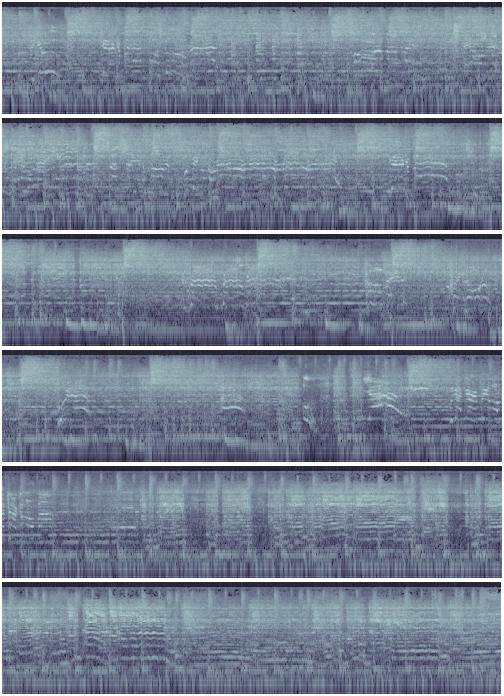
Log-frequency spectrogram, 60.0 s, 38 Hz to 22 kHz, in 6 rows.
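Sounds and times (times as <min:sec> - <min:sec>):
bending electric guitar lead: 0:00.0 - 0:59.9
live hard rock band: 0:00.0 - 0:59.9
electric guitar bending notes: 0:40.9 - 0:59.9.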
